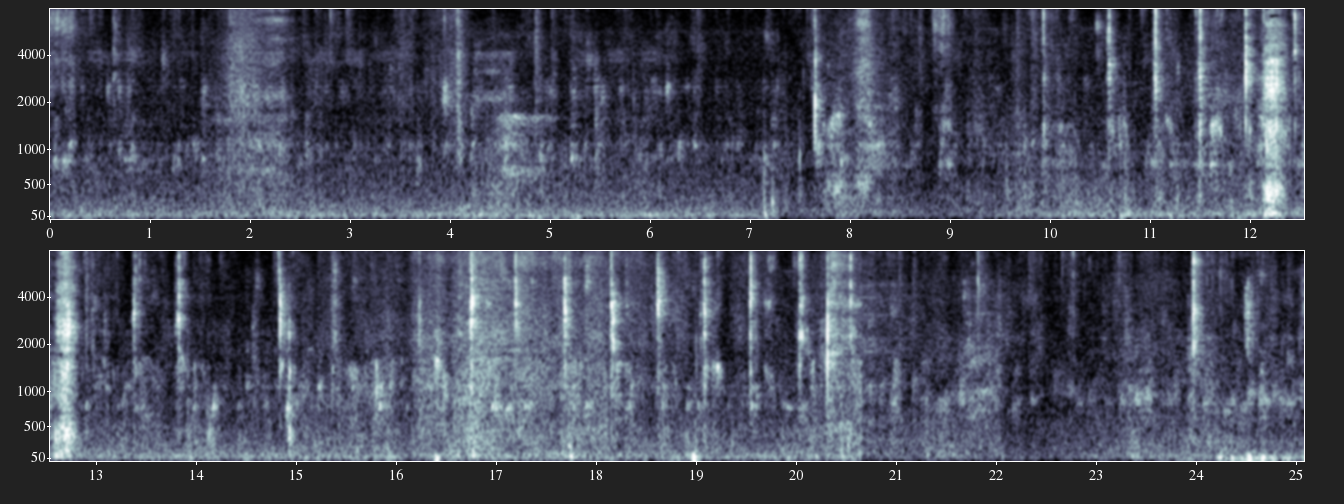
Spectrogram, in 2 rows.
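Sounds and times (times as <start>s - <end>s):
person chewing food: 8.6s - 25.0s.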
